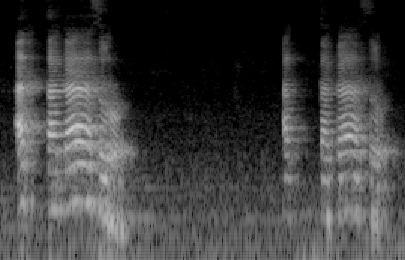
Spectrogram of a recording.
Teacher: Tidak ada lamnya, tidak terbaca. Diganti dengan langsung masuk ke huruf yang selanjutnya. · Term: idgham syamsiyah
